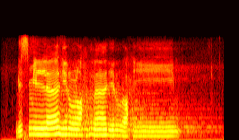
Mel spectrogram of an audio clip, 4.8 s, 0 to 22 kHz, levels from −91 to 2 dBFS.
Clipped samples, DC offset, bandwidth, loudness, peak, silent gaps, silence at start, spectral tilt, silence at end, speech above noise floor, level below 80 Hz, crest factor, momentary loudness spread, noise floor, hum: under 0.1%; 0.6%; 8 kHz; -15 LUFS; 0 dBFS; none; 0.3 s; -6 dB/octave; 0.6 s; 27 dB; -46 dBFS; 16 dB; 13 LU; -41 dBFS; none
